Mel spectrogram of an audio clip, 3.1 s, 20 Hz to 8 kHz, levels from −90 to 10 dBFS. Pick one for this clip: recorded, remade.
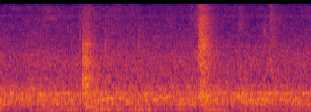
remade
